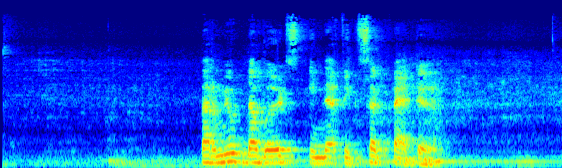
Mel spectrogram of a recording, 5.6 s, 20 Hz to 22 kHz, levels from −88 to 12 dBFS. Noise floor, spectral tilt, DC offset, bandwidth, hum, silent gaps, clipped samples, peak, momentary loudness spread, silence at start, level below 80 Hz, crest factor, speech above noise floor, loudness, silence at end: -47 dBFS; -6 dB/octave; under 0.1%; 15.5 kHz; none; none; under 0.1%; -4 dBFS; 24 LU; 1.1 s; -50 dBFS; 16 dB; 31 dB; -17 LUFS; 0.15 s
